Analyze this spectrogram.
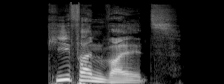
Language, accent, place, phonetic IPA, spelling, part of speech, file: German, Germany, Berlin, [ˈkiːfɐnˌvalt͡s], Kiefernwalds, noun, De-Kiefernwalds.ogg
- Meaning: genitive singular of Kiefernwald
